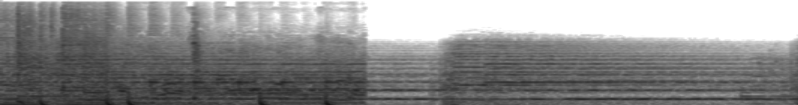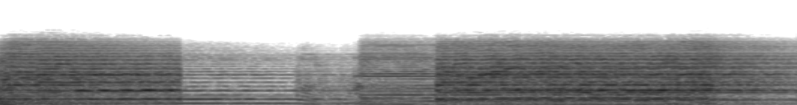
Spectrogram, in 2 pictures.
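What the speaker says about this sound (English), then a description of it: "the last guitars we kind of need to talk about are these little drone guitars" A sustained, droning electric guitar washes out in heavy reverb and echoing delay, its swelling tones shifting in blocks after a brief louder, busier opening.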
